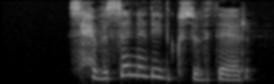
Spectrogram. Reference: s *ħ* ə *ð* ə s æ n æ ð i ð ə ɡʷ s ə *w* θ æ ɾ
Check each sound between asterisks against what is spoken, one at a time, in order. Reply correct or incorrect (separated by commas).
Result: correct, incorrect, incorrect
